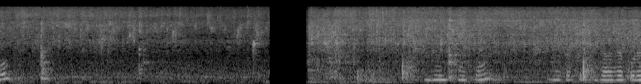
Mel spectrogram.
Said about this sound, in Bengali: আলুগুলো একটু ভাজা ভাজা করে নেবো।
